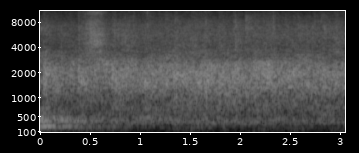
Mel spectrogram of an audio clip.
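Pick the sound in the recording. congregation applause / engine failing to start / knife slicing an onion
congregation applause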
